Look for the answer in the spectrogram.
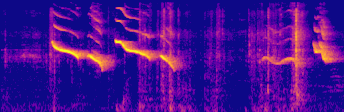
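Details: Captive Oriental magpie-robin housed in a hanging cage with a mate, giving loud, clear downward-sliding whistles, then softer notes, amid wing-flutter and cage rustling.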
